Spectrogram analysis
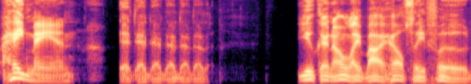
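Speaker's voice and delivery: low, trembling, shaky, wavering voice. Imitating a man telling people what food they can buy, in a shaky RFK voice. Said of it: "with his shaky ass voice".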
